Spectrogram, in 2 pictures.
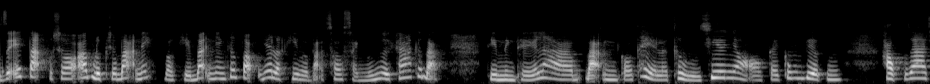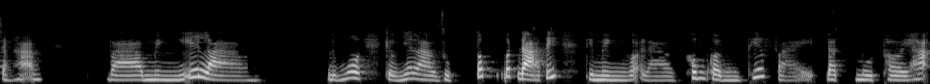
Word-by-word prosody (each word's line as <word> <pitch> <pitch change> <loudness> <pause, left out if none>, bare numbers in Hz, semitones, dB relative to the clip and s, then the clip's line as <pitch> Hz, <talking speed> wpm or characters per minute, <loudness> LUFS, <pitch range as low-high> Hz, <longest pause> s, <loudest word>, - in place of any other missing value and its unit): dễ 270 +6 +1
tạo 345 - +5
cho 265 -1 0
áp 320 +5 +3
lực 260 -2 +7
cho 250 -1 0
bạn 270 -3 +1
ấy 300 +6 -4
và 220 -4 -5
khiến 210 0 -3
bạn 290 -3 +2
nhanh 265 0 -2
thất 335 +4 -3
vọng, - - +3
nhất 300 +5 -1
là 260 - +3
khi 250 -1 -3
mà 205 - -4
bạn - - -6
so 235 -1 -5
sánh 185 -6 -12
với 200 +4 -2
người 250 -1 +2
khác 300 +7 -3
ấy 360 - -1
bạn. - - +2 0.5
Thì 230 -3 +2
mình 210 -1 +3
thấy 205 +3 0
là 245 -7 0
bạn 220 -2 +2
có 215 - -3
thể 300 -11 +2
là 205 0 -3
thử 220 -9 +2
chia 310 +9 +4
nhỏ 270 -9 -2
cái 220 -1 -4
công 290 +3 -4
việc, 255 -5 +6
ừm, 220 -1 -3 0.4
học 255 -2 +6
ra 285 0 +4
chẳng 225 -5 -6
hạn 230 +1 -4 0.7
và 210 -1 0
mình 210 -1 0
nghĩ 275 +11 +3
là 200 -9 +3 0.9
đúng 215 +1 -3
rồi, 290 -1 +5 0.2
kiểu - - -2
như 240 +7 -1
là 220 -5 -1
dục 195 +3 -6 0.2
tốc 360 +1 +3 0.2
bất 365 0 +2
đạt - - +7
ấy, 365 +5 +2 0.2
thì 230 - -1
mình, 200 -2 +1
gọi 210 +2 -5
là, 190 -1 -9 0.2
không 285 -1 +1
cần 195 -6 -1
thiết 355 +3 0
phải 190 -4 -10
đặt 225 -1 -1
một 215 -2 -1
thời 200 -3 -1
hạn 235 +5 -1
230 Hz, 230 wpm, -21 LUFS, 210-280 Hz, 0.9 s, lực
